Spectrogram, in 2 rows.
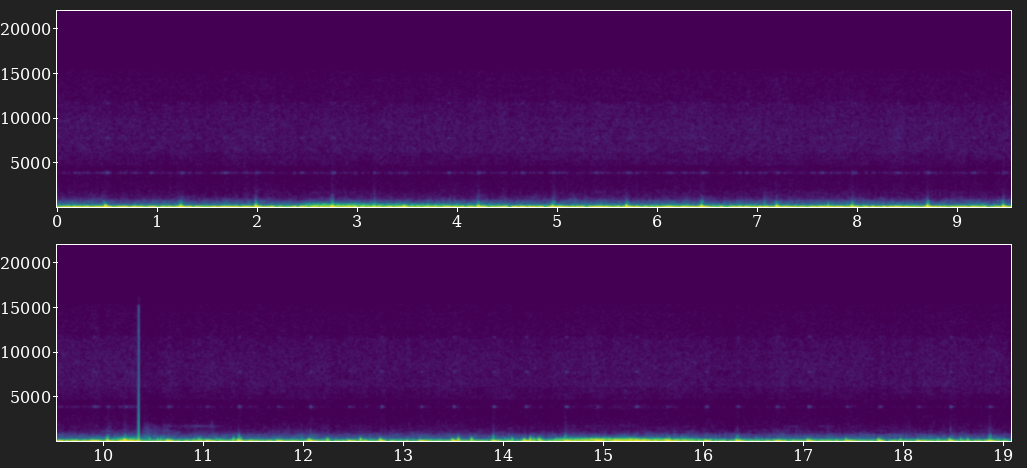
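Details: Female heart auscultated with several different stethoscopes via microphone, moving Erb's point, mitral, tricuspid, aortic, then pulmonic; steady heartbeat about 80/min with rubbing and handling noise; normal heart sounds.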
